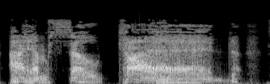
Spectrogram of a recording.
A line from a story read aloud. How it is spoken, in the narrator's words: Stefano snarled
